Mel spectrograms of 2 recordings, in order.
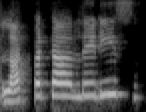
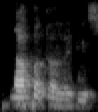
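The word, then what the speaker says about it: Laapataa Ladies: But the year Lat I don't know how to pronounce it. Latpata Ladies? Lapata ladies.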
